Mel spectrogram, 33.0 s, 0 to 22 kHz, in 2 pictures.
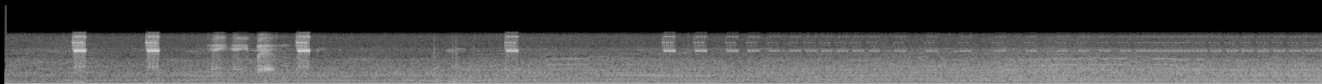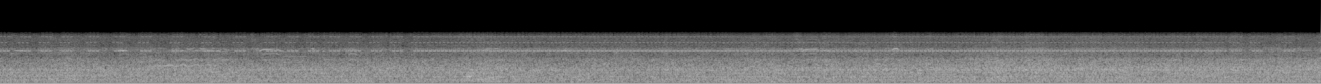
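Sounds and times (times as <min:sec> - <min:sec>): car road and engine noise: 0:00.0 - 0:33.0
radar detector beeping: 0:00.9 - 0:01.1, 0:01.8 - 0:02.0, 0:03.2 - 0:04.0, 0:06.3 - 0:06.6, 0:08.3 - 0:23.8.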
